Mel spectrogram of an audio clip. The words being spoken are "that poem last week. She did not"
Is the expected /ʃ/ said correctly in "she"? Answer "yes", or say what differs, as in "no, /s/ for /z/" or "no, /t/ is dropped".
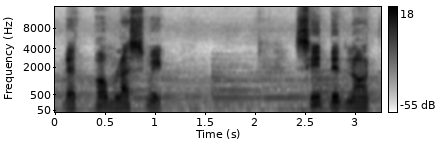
no, /s/ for /ʃ/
